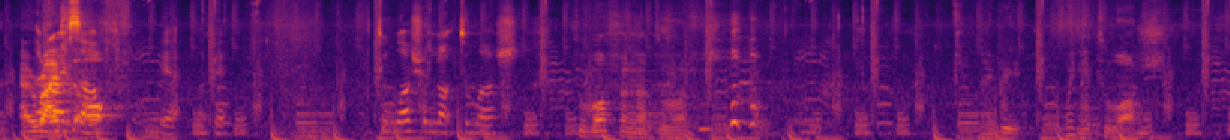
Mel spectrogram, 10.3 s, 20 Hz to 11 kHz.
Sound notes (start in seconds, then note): 5.7 laughs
